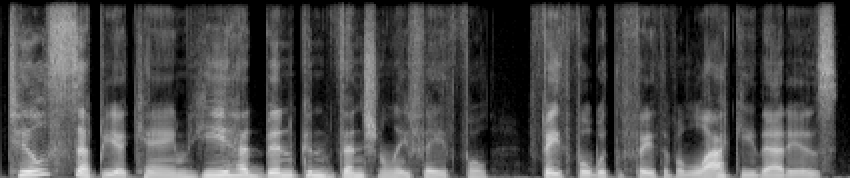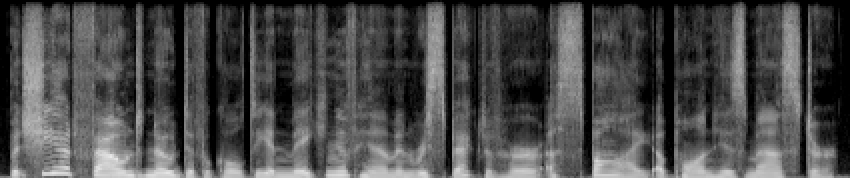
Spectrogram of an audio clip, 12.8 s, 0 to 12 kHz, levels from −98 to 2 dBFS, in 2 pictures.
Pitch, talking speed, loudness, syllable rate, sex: 175 Hz, 160 wpm, -21 LUFS, 4.2 syllables/s, female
